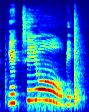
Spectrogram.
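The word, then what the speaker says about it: 月曜日: Đầu tiên chúng ta có thứ hai này, getchiyo bị, getchiyo bị. Âm yo này chúng ta là trường âm, các bạn nhớ ngân ra nhé. Getchiyo bị.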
